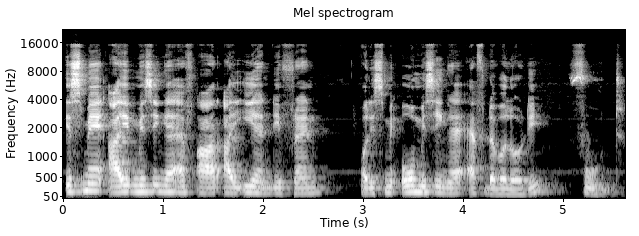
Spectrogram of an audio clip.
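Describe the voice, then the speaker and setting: A male teacher giving a bilingual classroom explanation. He reads each English phrase slowly, translates it, and keeps adding a polite "ji". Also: mid-range voice, fairly even intonation, darkish tone. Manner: patient, often adds the polite filler "ji".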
